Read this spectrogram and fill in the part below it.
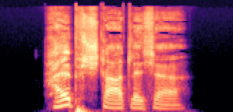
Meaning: inflection of halbstaatlich: 1. strong/mixed nominative masculine singular 2. strong genitive/dative feminine singular 3. strong genitive plural
- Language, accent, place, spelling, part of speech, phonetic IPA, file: German, Germany, Berlin, halbstaatlicher, adjective, [ˈhalpˌʃtaːtlɪçɐ], De-halbstaatlicher.ogg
